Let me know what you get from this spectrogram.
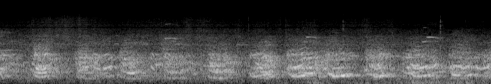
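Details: Sea lions at Pier 39 barking: rounded, hoarse honks repeat in quick succession, roughly two or three a second, from several overlapping animals forming a steady chorus.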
